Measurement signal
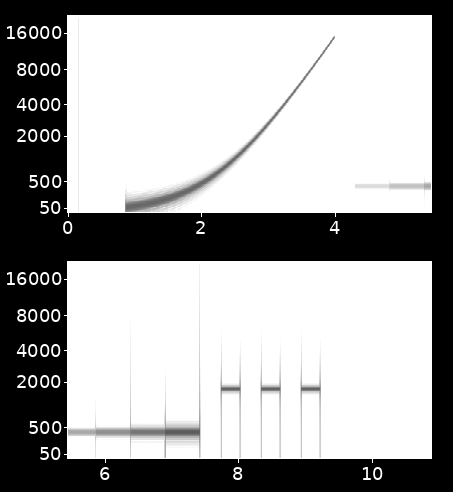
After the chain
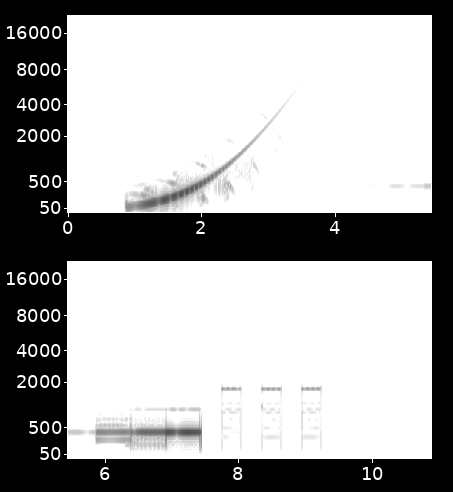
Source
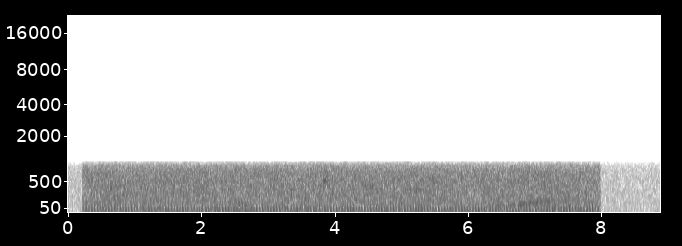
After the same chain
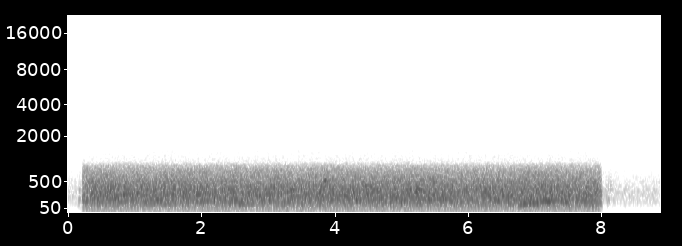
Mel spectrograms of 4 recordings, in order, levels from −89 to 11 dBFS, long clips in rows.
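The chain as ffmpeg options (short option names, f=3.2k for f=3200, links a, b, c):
-af "afwtdn=0.01,flanger=delay=16.5:depth=3.4:speed=0.74,asuperpass=centerf=230:order=4:qfactor=0.87,volume=8dB"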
